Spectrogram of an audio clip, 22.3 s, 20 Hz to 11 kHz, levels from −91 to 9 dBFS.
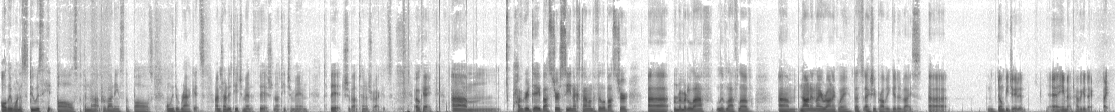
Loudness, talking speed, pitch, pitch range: -27 LUFS, 215 wpm, 120 Hz, 110-130 Hz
